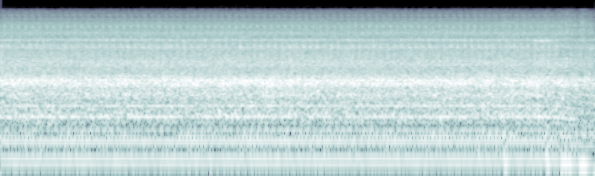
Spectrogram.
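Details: Farmall Cub tractor started after repairing the broken exhaust pipe snapped off in the manifold: even steady putter with consistent beat and no puffing or ticking at the manifold; runs smoothly.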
